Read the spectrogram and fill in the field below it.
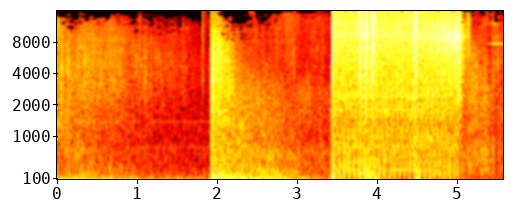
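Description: Rapid automatic gunfire in the shooter game Apex Legends, loud and close, with bursts of dense firing broken by short pauses and a sharp onset, some explosive booms mixed in, no talk.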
